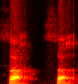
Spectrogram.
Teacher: स दांत से जीभ टच होती है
